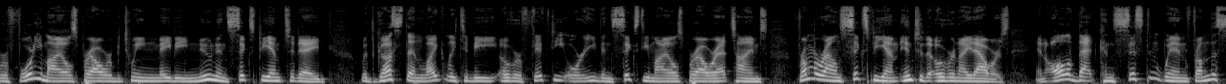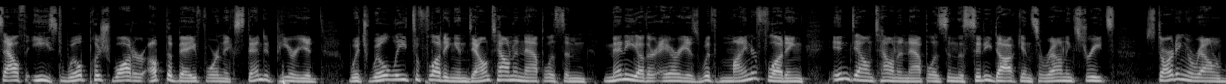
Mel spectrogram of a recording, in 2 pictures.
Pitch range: 150-195 Hz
